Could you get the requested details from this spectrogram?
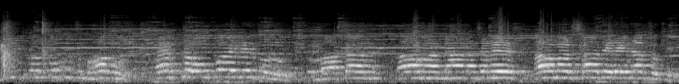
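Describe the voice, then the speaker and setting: A man's voice: very high-pitched, fairly even intonation, normal speed, crowd noise. A young man with a Bangladeshi accent playing a pompous, anguished nawab in hammy, declamatory folk theatre style. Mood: commanding, indignant. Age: young adult. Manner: hammy, declamatory stage actor with repeated cries. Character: pompous, anguished male nawab lamenting his kingdom. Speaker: student stage actor. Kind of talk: jatra folk theatre acting. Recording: echoey stage, distant mic, music, noisy audience.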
